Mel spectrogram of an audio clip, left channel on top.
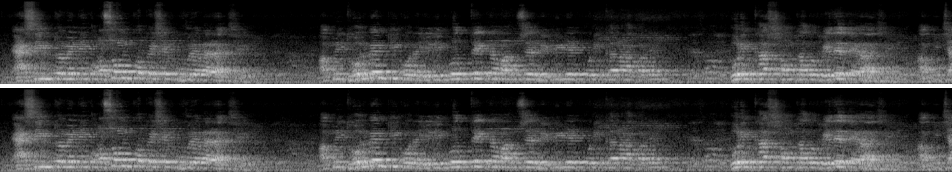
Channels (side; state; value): both; identical; correlation 1.00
